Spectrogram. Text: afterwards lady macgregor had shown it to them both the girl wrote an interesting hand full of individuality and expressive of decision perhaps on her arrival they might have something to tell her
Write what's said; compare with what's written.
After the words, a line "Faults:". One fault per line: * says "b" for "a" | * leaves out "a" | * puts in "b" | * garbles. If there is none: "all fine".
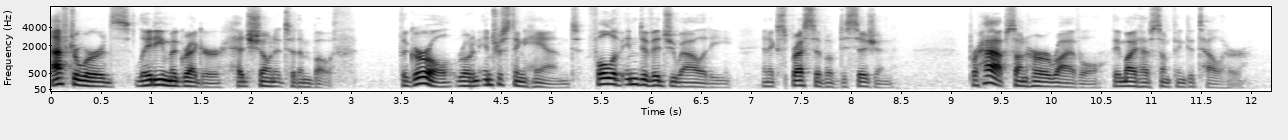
afterwards lady macgregor had shown it to them both the girl wrote an interesting hand full of individuality and expressive of decision perhaps on her arrival they might have something to tell her
Faults:
all fine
